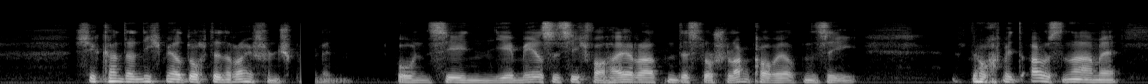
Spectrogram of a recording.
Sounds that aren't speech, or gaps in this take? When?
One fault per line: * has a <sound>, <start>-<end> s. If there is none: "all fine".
* has a dropout, 3.0-3.2 s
